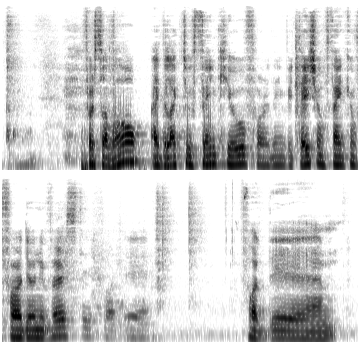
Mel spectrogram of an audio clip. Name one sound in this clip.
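A man speaks calmly through a microphone at a podium.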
